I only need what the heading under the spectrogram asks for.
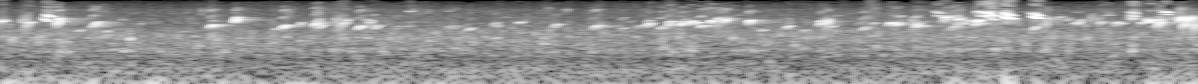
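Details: An American goldfinch sings a run of high, thin twitters and chattering chips. The notes come in loose clusters and grow louder and busier toward the end, with soft background noise throughout.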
